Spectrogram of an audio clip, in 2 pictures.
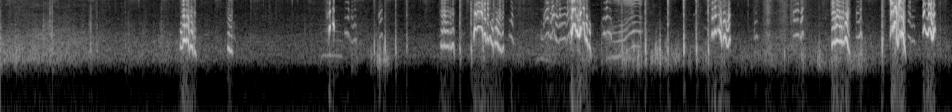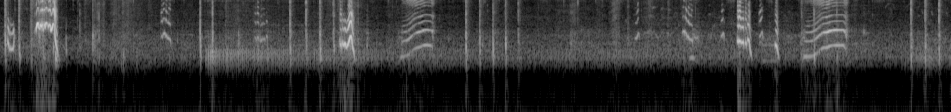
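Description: Small birds chirping: many short, high, bending calls in quick clusters, some rising and falling. A few sharp clicks come in among them.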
